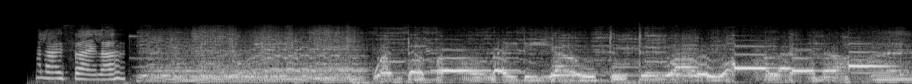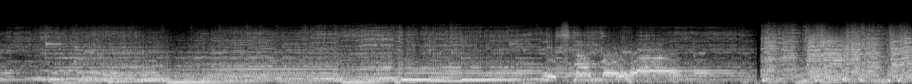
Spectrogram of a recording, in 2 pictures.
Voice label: jingles; Scruffy RNI; Offshore Pirates

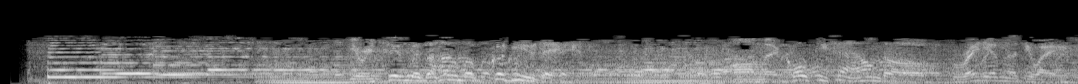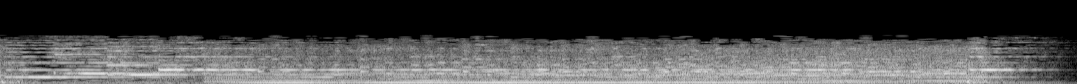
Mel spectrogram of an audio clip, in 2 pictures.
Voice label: Jingle; Merseywaves Jingles; RMW

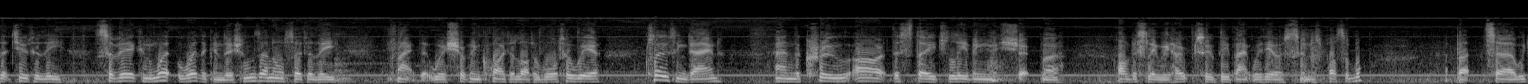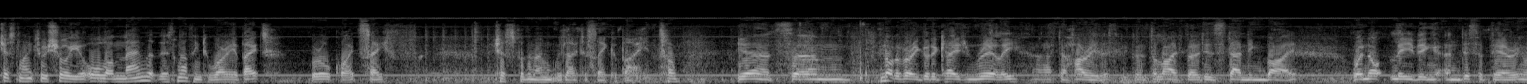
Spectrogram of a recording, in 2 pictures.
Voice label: Radio Caroline Closedown; 1980

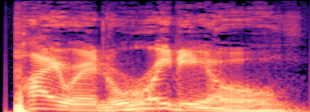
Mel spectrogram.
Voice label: pirate radio, Jingles; MAR

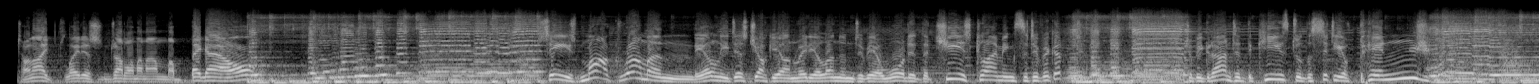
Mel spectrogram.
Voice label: promo; Big L Marc Roman promo (by Kenny Everett); Offshore Pirates

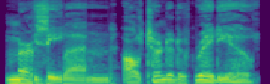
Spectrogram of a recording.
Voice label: DRY VO; MERSEYLAND ALTERNATIVE RADIO

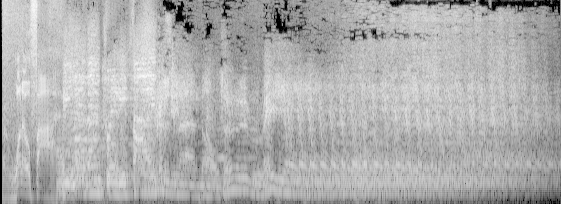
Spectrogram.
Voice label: Merseyland Alternative Radio, Dry Voiceovers; MAR 1386 AM & 105 FM

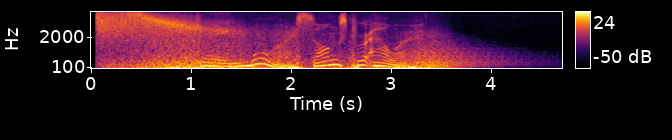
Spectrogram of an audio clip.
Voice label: USA female; Various Jingles

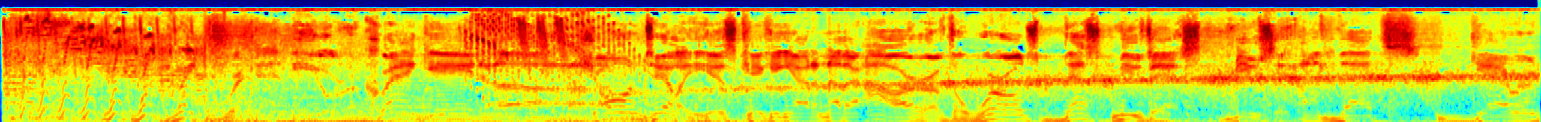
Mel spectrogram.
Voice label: Radio Luxemburg Jingle; Radio Luxembourg

